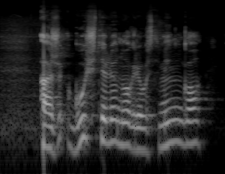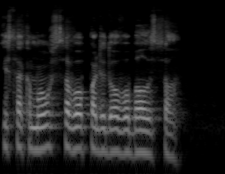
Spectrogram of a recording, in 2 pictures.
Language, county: Lithuanian, Šiauliai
